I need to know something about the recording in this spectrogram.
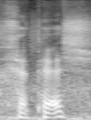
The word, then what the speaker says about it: Khopesh: So the Khopesh, in certain circles, is pronounced as Chepesh.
